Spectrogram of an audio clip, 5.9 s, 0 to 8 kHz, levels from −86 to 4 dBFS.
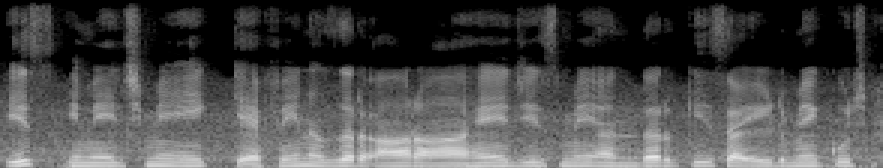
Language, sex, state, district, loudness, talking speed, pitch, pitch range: Hindi, male, Maharashtra, Chandrapur, -14 LUFS, 165 wpm, 145 Hz, 135-155 Hz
